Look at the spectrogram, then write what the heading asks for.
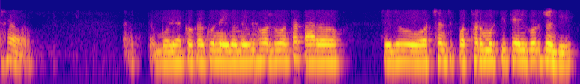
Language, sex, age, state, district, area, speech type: Odia, male, 18-30, Odisha, Balasore, rural, conversation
